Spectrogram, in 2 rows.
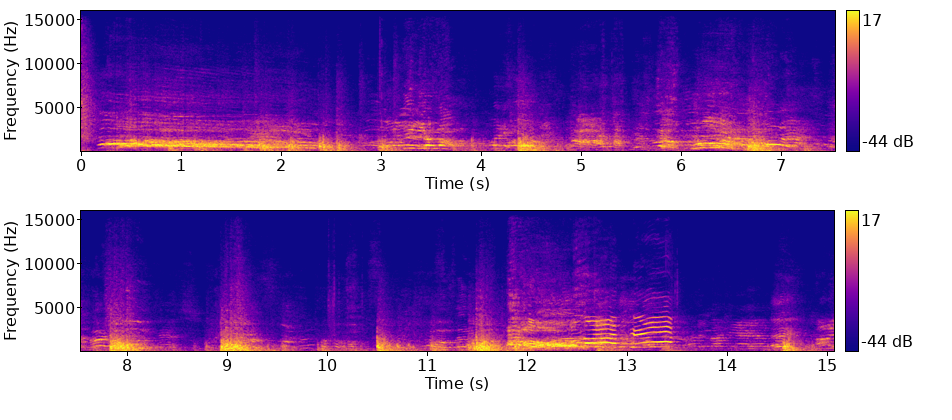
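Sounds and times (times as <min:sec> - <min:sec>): voices shouting: 0:00.2 - 0:07.8, 0:11.8 - 0:13.6.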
